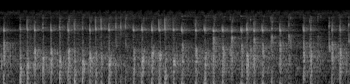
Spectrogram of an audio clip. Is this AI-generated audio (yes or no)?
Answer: no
